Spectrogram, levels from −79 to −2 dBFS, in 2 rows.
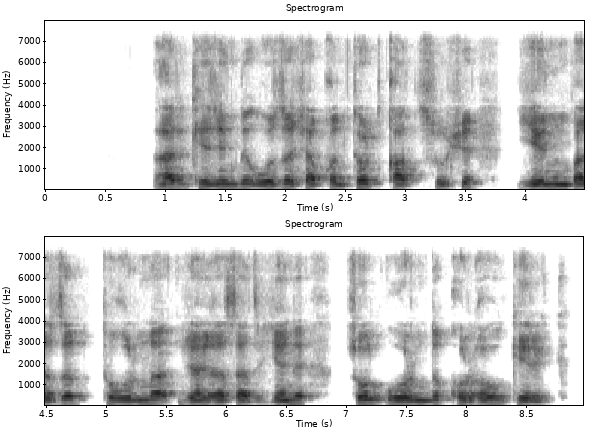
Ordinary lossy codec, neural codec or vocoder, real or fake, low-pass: none; none; real; 7.2 kHz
